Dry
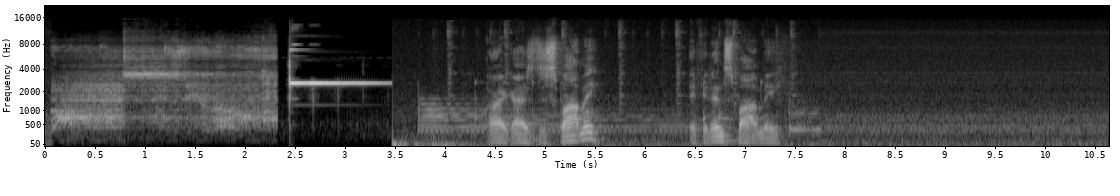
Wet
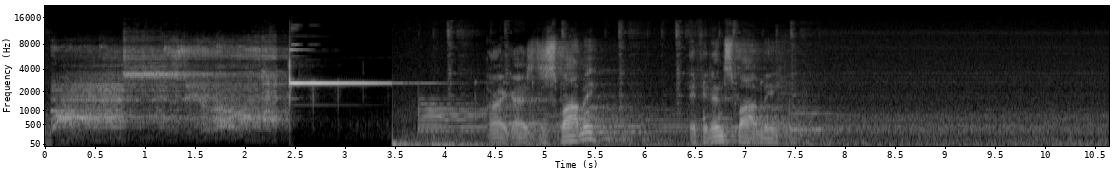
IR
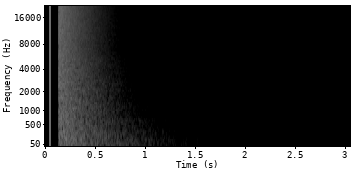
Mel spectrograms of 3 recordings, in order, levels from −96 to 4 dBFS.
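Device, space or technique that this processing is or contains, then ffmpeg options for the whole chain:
compressed reverb return: -filter_complex "[0:a]asettb=1/sr,asplit=3[a][b][c];[a]atrim=end=4.284[d];[b]atrim=start=4.28:end=4.97,asetpts=PTS-STARTPTS,afade=t=in:d=0.004:c=qsin,afade=t=out:st=0.686:d=0.004:c=qsin,equalizer=f=100:t=o:w=0.67:g=-10,equalizer=f=630:t=o:w=0.67:g=-9,equalizer=f=10k:t=o:w=0.67:g=-11[e];[c]atrim=start=4.966[f];[d][e]acrossfade=d=0.004:c1=hsin:c2=qsin[g];[g][f]acrossfade=d=0.004:c1=qsin:c2=hsin,asplit=2[h][i];[1:a]atrim=start_sample=2205[j];[i][j]afir=irnorm=-1:irlink=0,acompressor=threshold=-38dB:ratio=12,volume=-2.5dB[k];[h][k]amix=inputs=2:normalize=0,volume=-8dB"

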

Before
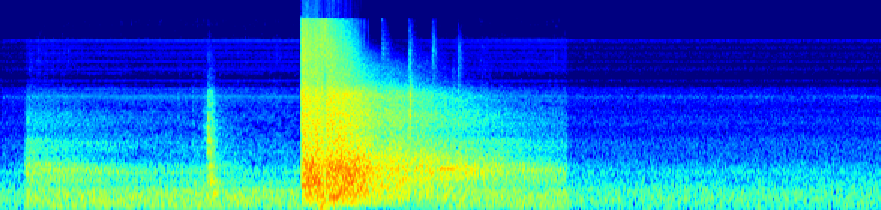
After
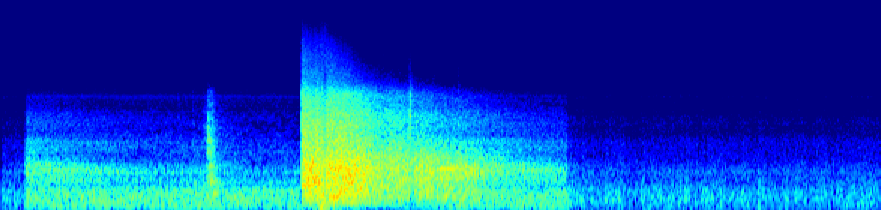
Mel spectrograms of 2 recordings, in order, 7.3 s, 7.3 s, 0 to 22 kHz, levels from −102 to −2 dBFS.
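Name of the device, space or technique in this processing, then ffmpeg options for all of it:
hearing-loss simulation: -filter_complex "[0:a]asettb=1/sr,asplit=3[a][b][c];[a]atrim=end=3.454[d];[b]atrim=start=3.45:end=4.01,asetpts=PTS-STARTPTS,afade=t=in:d=0.004:c=qsin,afade=t=out:st=0.556:d=0.004:c=qsin,equalizer=f=270:w=0.5:g=5.5[e];[c]atrim=start=4.006[f];[d][e]acrossfade=d=0.004:c1=hsin:c2=qsin[g];[g][f]acrossfade=d=0.004:c1=qsin:c2=hsin,lowpass=2.1k,agate=range=-33dB:threshold=-49dB:ratio=3:detection=peak,volume=-9dB"

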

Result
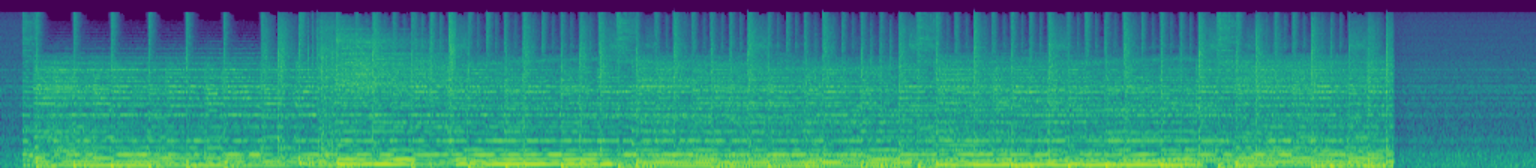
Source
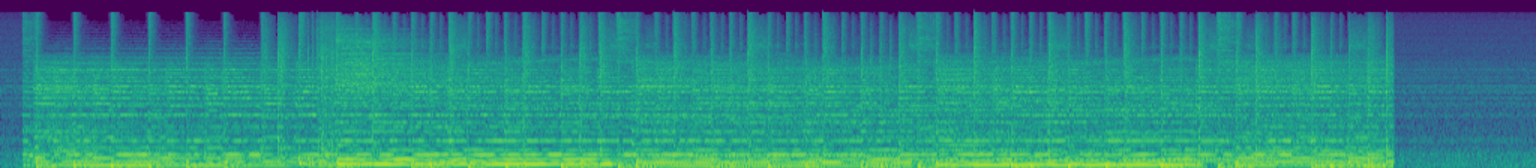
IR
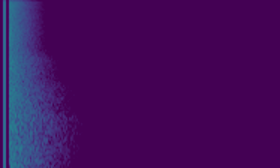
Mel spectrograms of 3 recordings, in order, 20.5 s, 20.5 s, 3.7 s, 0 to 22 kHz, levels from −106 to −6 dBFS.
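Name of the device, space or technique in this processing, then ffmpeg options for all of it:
parallel compression: -filter_complex "[0:a]asplit=2[a][b];[b]acompressor=threshold=-35dB:ratio=6,volume=-1dB[c];[a][c]amix=inputs=2:normalize=0,asettb=1/sr,asplit=3[d][e][f];[d]atrim=end=5.524[g];[e]atrim=start=5.52:end=6.07,asetpts=PTS-STARTPTS,afade=t=in:d=0.004:c=qsin,afade=t=out:st=0.546:d=0.004:c=qsin,bass=f=250:g=-10,treble=f=4k:g=5[h];[f]atrim=start=6.066[i];[g][h]acrossfade=d=0.004:c1=hsin:c2=qsin[j];[j][i]acrossfade=d=0.004:c1=qsin:c2=hsin"

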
